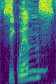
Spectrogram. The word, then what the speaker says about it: Sequim: Squims? – Squinton? – It's spelled S-E-Q-U-I-M, but he says it Squim, Washington.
